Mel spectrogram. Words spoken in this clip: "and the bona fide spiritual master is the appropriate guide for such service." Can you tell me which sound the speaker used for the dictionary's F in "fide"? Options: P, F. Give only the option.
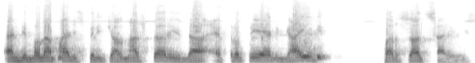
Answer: P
